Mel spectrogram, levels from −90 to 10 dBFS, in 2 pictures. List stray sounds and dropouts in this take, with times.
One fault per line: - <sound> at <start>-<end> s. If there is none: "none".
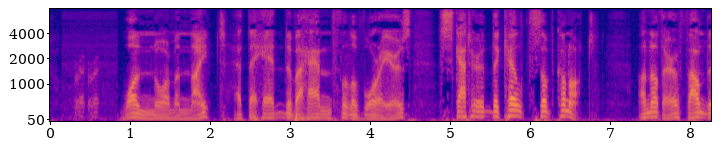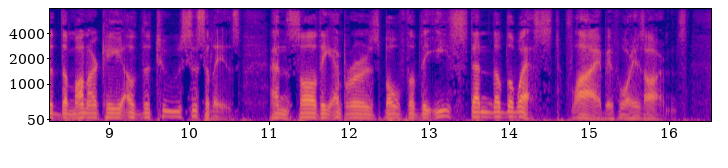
- laugh at 0.3-0.6 s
